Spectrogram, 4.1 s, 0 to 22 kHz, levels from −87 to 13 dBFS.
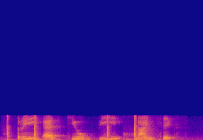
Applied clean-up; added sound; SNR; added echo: none; Tick; 6 dB; none.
